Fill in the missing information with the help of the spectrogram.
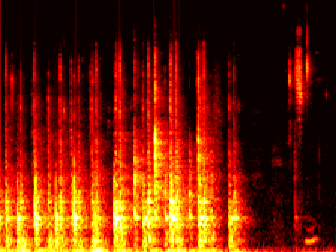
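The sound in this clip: Footsteps going down a staircase just after a door is locked: a steady run of many heavy, hollow thuds that stops after about three seconds, then a brief faint clatter.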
